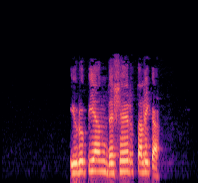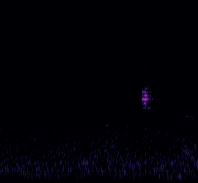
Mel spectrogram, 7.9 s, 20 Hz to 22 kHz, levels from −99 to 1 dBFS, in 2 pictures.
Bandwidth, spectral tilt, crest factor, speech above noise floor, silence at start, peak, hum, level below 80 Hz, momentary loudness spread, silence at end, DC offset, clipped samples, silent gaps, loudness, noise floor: 6.8 kHz; -8 dB/octave; 18 dB; 76 dB; 1.4 s; 0 dBFS; none; -60 dBFS; 5 LU; 4.75 s; under 0.1%; under 0.1%; none; -13 LUFS; -88 dBFS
